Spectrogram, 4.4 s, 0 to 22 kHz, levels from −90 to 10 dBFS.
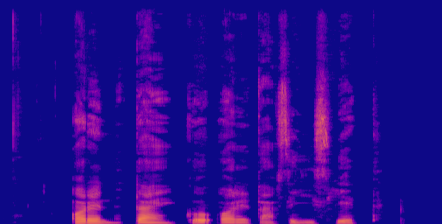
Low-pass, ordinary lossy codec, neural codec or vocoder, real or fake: none; none; none; real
